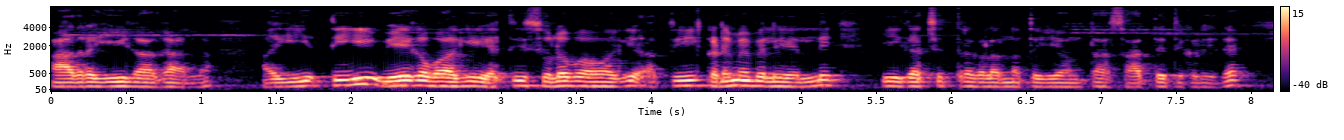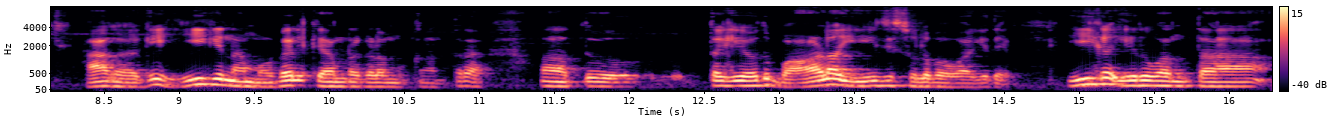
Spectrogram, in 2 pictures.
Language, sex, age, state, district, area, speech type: Kannada, male, 30-45, Karnataka, Davanagere, rural, spontaneous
